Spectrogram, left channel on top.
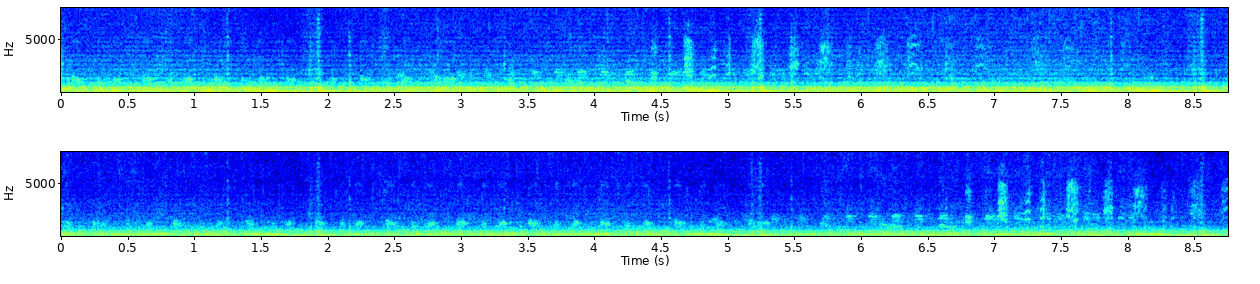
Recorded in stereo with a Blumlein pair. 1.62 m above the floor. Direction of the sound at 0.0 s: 20° left.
